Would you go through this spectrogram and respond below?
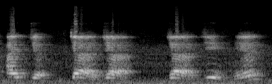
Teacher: jim, dia pergi atas tengah lidah. Ja, jim, ya, atas tengah lidah.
